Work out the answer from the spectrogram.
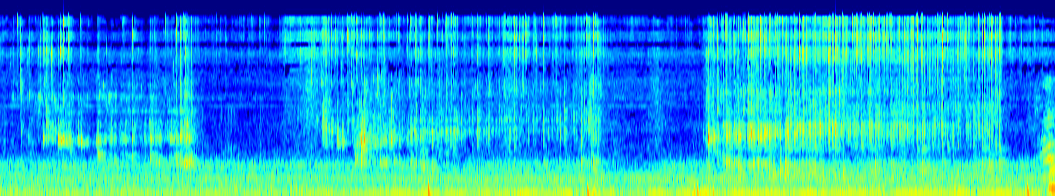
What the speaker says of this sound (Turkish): Şöyle çayımızı dökelim.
